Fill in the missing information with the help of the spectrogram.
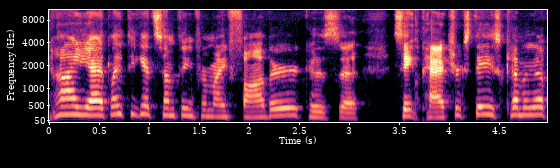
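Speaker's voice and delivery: high, loud put-on woman's voice; high mock lady asking for a gift; customer voice. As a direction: play the sweet customer in the sketch. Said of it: "she's like".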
